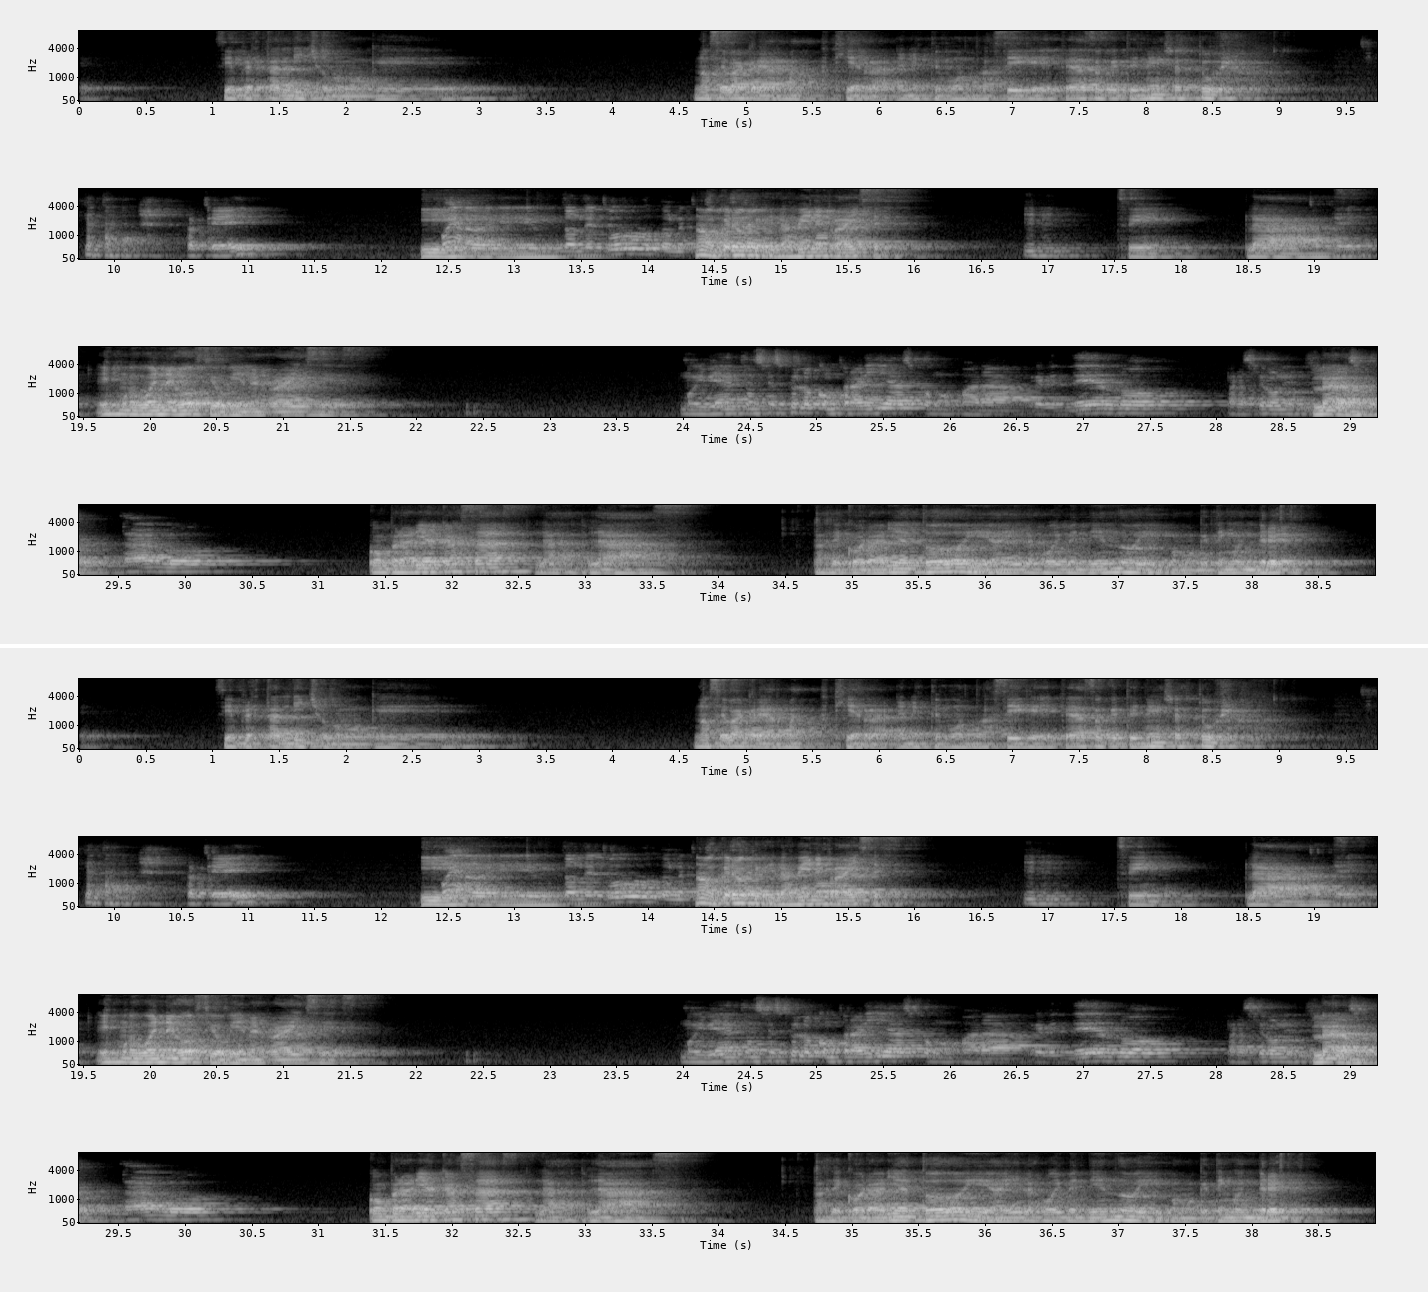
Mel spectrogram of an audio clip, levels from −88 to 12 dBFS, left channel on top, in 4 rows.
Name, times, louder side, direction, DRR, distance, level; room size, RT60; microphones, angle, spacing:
voice 1, 1.0-2.9 4.6-9.0 12.3-13.3 14.4-15.6 17.6-17.8 18.5-19.1 19.6-21.5 28.7-29.1 31.4-33.7 34.7-38.2, equal, 15° right, 1 dB, 3.6 m, -20 dB
voice 2, 9.8-11.0 12.4-15.5 16.8-17.1 19.1-19.4 24.0-27.6 28.1-30.2, right 1 dB, 10° left, 3 dB, 4.4 m, -26 dB
25.0 x 25.0 x 4.9 m, 1.1 s
head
